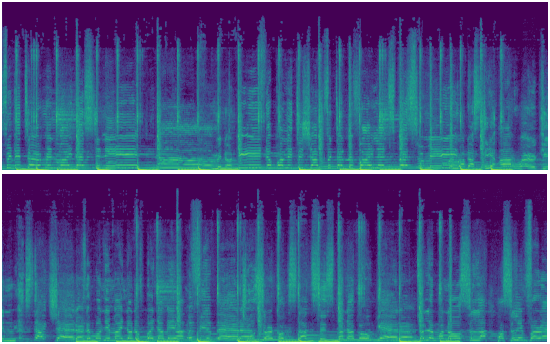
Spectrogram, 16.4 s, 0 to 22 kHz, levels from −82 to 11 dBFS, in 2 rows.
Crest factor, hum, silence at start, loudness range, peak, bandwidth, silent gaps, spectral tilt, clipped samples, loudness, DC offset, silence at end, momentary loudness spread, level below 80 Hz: 14 dB; none; 0 s; 2 LU; 0 dBFS; 18.5 kHz; none; -4.5 dB/octave; under 0.1%; -15 LUFS; under 0.1%; 0 s; 6 LU; -18 dBFS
